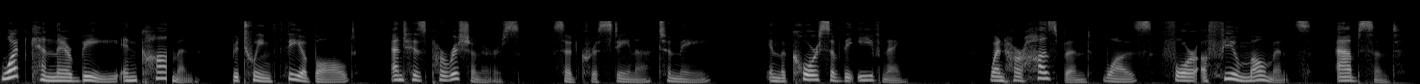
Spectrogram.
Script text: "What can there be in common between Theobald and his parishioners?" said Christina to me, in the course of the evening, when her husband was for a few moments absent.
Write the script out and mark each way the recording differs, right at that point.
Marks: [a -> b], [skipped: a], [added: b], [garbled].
"What can there be in common between Theobald and his parishioners?" said Christina to me, in the course of the evening, when her husband was for a few moments absent.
